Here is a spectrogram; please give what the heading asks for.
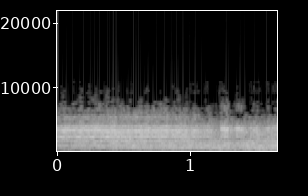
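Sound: horse neighing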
